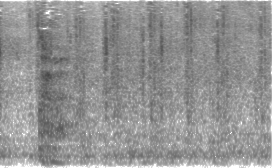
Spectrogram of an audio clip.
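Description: Scattered, irregular knocks and taps during a pause in a speech, with a brief voice or breath sound just at the start.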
